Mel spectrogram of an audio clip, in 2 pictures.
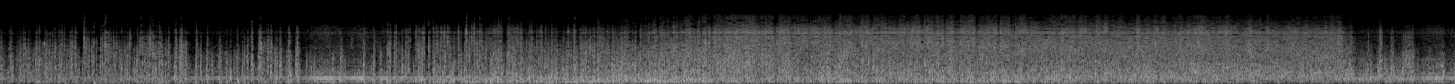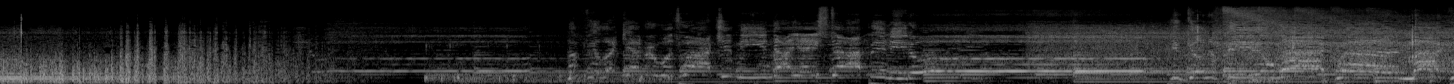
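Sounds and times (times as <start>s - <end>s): wind noise on microphone: 0.0s - 20.3s, 25.3s - 29.0s
motorboat engine humming: 0.0s - 21.6s, 23.9s - 29.0s
water rushing: 23.8s - 29.0s.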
